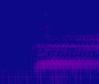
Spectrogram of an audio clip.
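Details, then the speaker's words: Electric baby nasal aspirator (MOMYMUST) switched on by holding the power button, with low, medium and strong settings. It is being set to low for a one-year-old, and its small motor settles into a steady humming whine. "as you can see it started to suck you can have there are three different uh settings here there is low medium and strong"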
